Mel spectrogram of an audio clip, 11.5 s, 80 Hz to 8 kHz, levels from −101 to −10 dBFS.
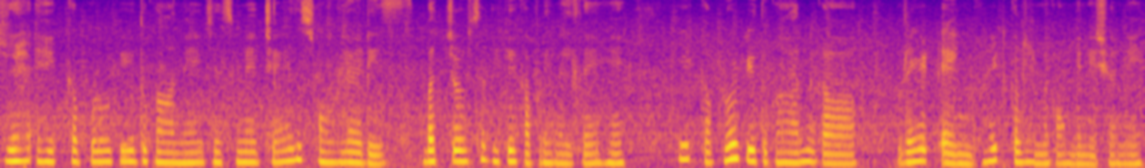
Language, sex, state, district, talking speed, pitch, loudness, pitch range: Hindi, female, Bihar, Gopalganj, 145 wpm, 185 Hz, -21 LUFS, 170-200 Hz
